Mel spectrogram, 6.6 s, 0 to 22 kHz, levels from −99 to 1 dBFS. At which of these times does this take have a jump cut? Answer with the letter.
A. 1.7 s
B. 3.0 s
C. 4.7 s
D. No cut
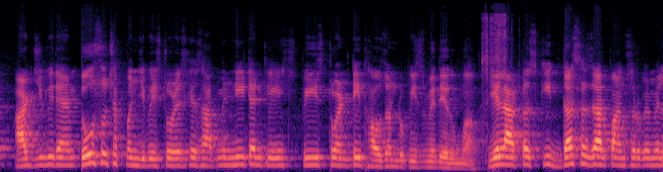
C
